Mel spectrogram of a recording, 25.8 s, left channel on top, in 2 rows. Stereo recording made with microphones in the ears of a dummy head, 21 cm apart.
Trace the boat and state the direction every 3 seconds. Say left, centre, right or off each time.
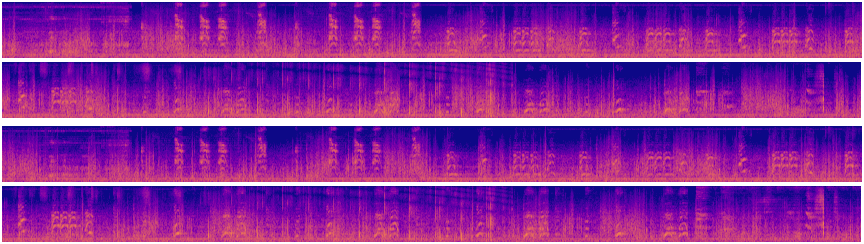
left, left, left, centre, centre, right, right, right, right.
